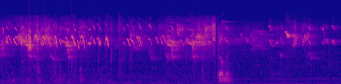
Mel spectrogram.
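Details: Fourteen-day-old chicks feeding on mealworms outside their brooder in the morning, giving many overlapping high peeps and trills, with a brief low thump midway before the cheeping resumes more sparsely.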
